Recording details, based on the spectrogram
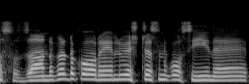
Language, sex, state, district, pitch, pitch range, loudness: Marwari, male, Rajasthan, Nagaur, 215 Hz, 190-225 Hz, -22 LUFS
